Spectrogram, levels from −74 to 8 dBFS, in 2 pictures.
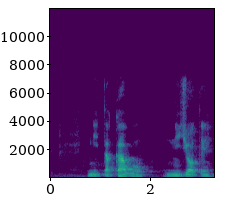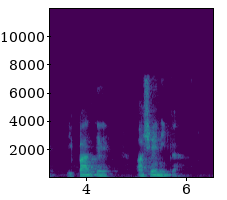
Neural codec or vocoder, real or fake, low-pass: codec, 16 kHz, 6 kbps, DAC; fake; 7.2 kHz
